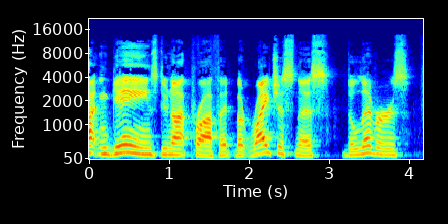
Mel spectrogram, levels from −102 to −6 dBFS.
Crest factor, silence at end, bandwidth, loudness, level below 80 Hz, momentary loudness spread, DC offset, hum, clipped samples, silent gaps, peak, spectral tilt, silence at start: 20 dB; 0.2 s; 13.5 kHz; -29 LUFS; -76 dBFS; 10 LU; under 0.1%; none; under 0.1%; none; -8 dBFS; -4.5 dB/octave; 0 s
